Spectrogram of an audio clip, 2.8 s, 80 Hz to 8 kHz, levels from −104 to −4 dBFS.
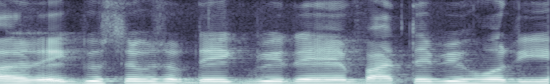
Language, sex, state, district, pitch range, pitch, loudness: Hindi, female, Bihar, Patna, 175-190 Hz, 180 Hz, -14 LUFS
